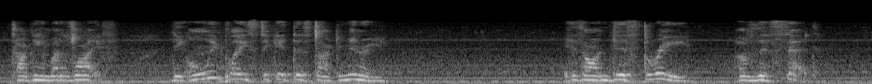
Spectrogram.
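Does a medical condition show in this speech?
Yes: cerebral palsy; wheelchair bound.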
